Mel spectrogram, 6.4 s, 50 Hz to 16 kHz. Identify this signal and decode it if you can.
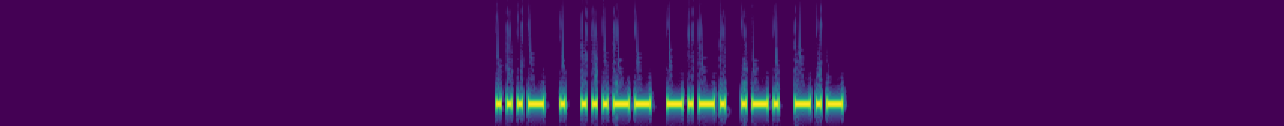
Morse code, heard as a keyed tone, about 46 wpm, 700 Hz. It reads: VE3CRK
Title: DXCC-100 Call Signs - 6 Characters - Repeated 3x - 45wpm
